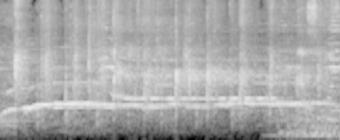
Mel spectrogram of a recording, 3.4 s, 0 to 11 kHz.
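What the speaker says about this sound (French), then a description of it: "Est-ce qu'on peut applaudir?" Guests at a 21st wedding anniversary celebration in Houston applaud together, a busy burst of clapping mixed with cheering and a held tonal sound, likely music, running underneath.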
